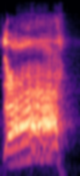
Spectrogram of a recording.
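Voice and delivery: loud high scream of frustration; frustrated scream. Acted. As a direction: let out a sudden yell. Teacher frustrated outburst.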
